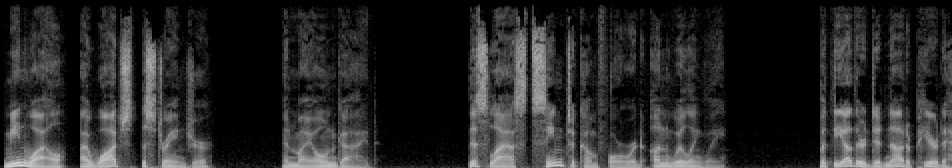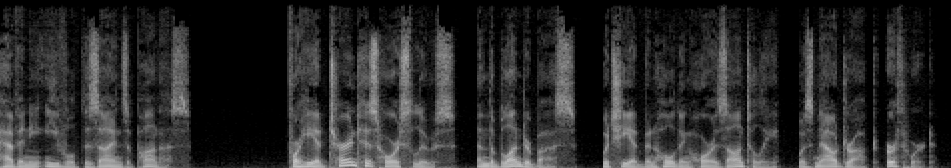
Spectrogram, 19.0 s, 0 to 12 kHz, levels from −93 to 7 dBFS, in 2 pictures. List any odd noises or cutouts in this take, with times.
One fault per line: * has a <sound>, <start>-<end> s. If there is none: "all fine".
all fine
